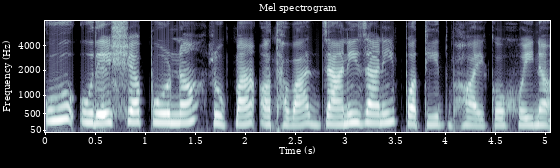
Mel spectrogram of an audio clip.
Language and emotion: Nepali, neutral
